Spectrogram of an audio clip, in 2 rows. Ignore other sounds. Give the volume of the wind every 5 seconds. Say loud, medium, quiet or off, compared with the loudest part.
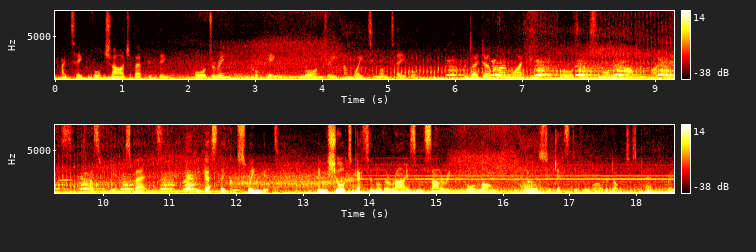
medium, medium, loud, loud.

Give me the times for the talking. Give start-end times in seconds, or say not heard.
0.1-5.5, 6.1-18.5.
